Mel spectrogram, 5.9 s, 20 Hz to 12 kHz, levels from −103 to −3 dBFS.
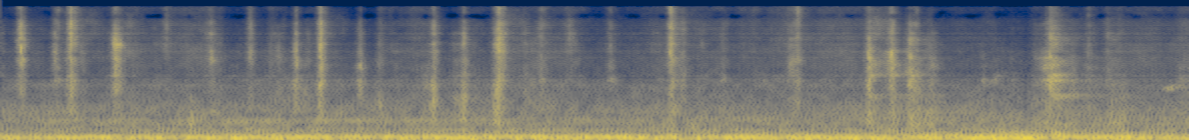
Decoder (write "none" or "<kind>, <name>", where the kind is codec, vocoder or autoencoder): vocoder, Vocos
